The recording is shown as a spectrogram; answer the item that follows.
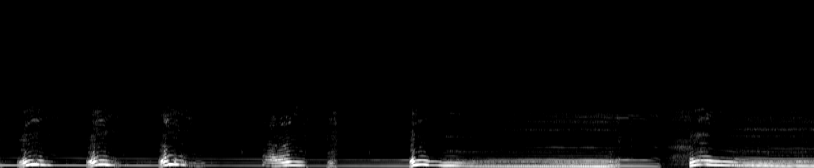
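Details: Male beagle prompted by its owner to bay before a walk: several short rising yelps, then a long sustained mournful bay, a brief pause and another drawn-out bay, with a human voice joining in.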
